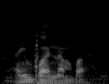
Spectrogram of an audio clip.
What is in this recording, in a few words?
"woman", Wamut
